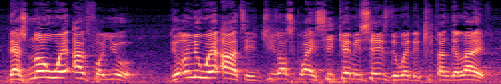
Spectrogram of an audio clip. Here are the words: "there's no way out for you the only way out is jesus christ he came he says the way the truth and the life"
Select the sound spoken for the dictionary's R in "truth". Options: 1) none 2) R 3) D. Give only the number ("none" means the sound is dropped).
2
